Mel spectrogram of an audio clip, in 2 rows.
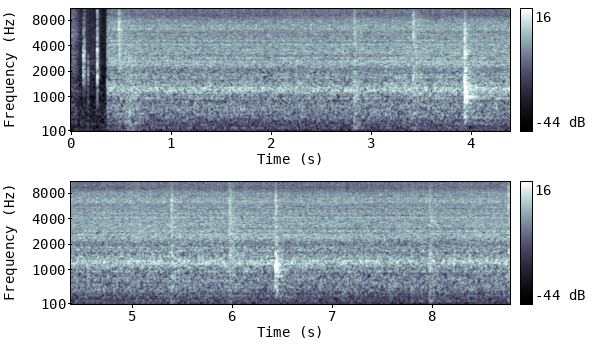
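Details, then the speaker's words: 2017 GMC Acadia, 80,000 miles, idling while shifted between reverse and drive: sharp single clunks over a steady hum, same clunk as on/off throttle while driving; suspected worn CV axle, not certain. "so my guess is it's the CV axle but I'm not 100 sure because I can't uh you know shift it into neutral and drive and reverse without being outside the car"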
